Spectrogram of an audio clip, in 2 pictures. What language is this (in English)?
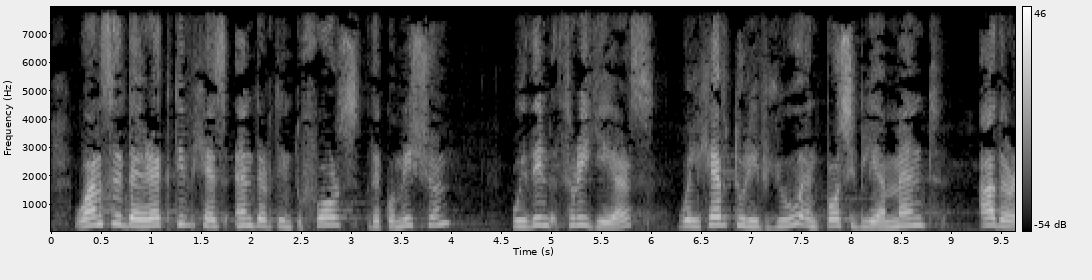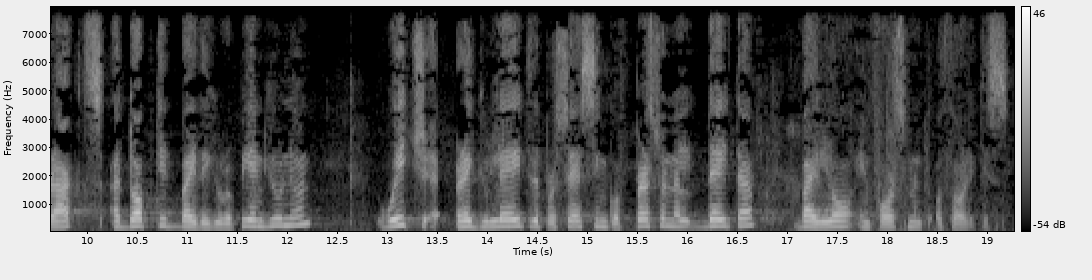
English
